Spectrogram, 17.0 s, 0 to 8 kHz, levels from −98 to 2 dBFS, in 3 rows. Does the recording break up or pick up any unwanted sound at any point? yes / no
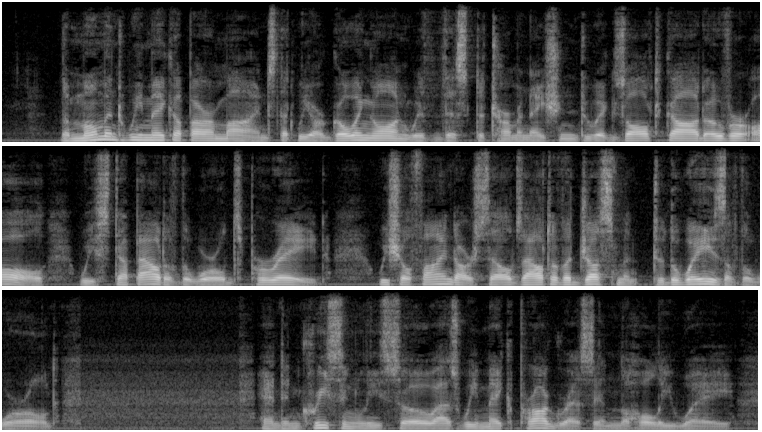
no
